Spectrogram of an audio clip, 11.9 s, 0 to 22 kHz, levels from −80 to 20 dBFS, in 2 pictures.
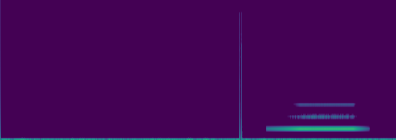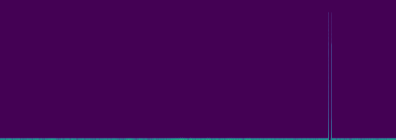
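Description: At 3.59 to 3.62 s and 10.86 to 10.91 s, gaps at joins of encoded pieces cut silences of 28 and 49 ms. Untrimmed encoder delay and padding cause them. The sound then resumes.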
